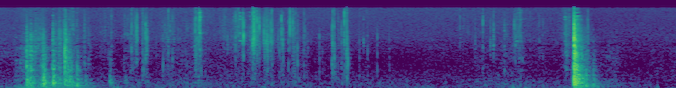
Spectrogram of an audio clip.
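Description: Clear plastic packaging bags crinkling and rustling as they are handled, with scattered crackles. A single sharp knock near the end is the loudest sound.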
